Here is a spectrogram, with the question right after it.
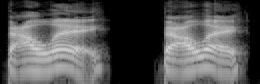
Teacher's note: we're making the words sound a little more French by stressing it on the second syllable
